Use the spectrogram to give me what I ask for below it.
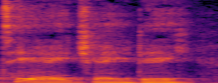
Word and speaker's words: Thad: or maybe thad beaumont it's spelt t-h-a-d i've heard people say thad i've heard people say tad i'm gonna say tad because i'm not very good with th sounds anyway tad beaumont writer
